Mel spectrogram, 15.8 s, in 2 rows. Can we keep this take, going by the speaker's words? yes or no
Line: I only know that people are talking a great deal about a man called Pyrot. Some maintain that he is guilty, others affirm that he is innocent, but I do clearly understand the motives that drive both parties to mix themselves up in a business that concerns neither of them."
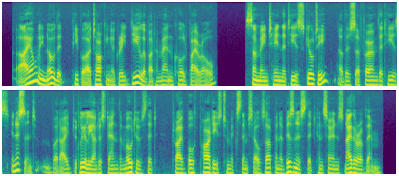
yes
